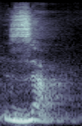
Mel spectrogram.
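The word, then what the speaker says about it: Tsar: सप्रे बाय तो सी T over here is silent so you have to से जार तो ये जो जार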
